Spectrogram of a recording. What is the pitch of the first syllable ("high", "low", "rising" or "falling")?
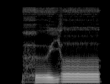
low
